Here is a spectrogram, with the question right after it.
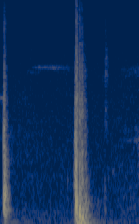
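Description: A Skoda Kushaq SUV door shutting with a solid thud, a short close click followed by one firm, heavy slam, heard alone with no voices.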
